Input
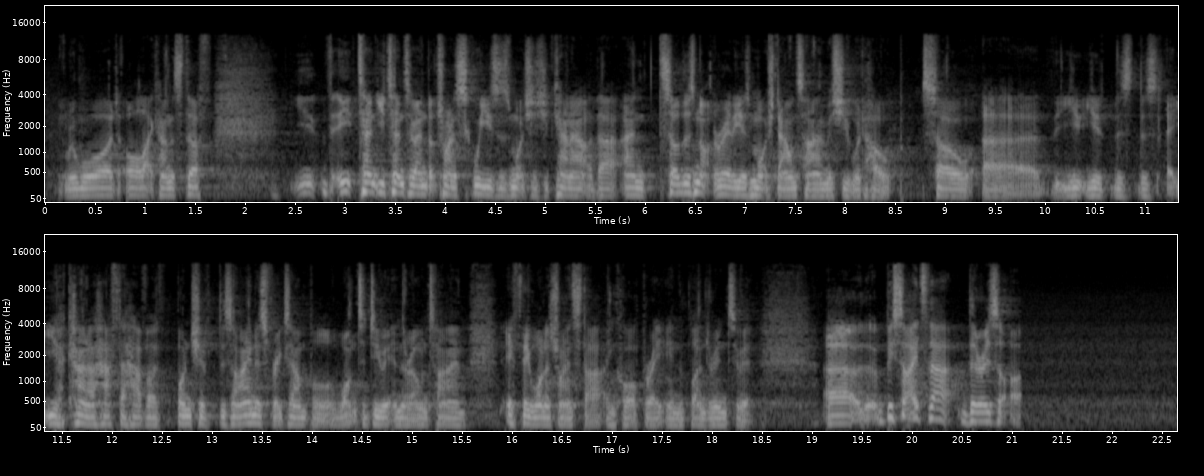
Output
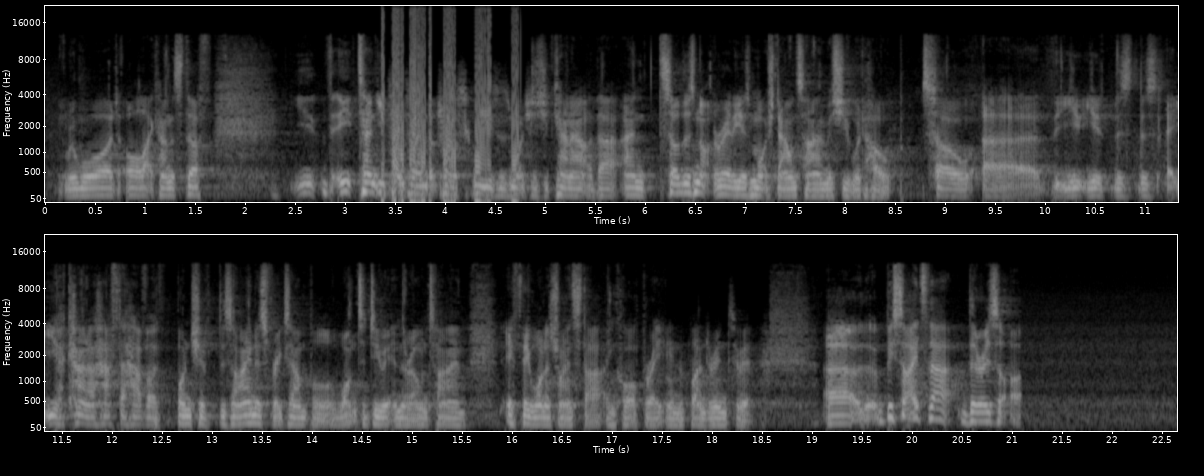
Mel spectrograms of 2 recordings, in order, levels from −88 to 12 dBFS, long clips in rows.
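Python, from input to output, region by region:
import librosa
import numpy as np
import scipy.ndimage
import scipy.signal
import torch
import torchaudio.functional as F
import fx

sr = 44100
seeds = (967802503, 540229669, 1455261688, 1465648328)

y = fx.chain(x, sr, fx.lowpass(hz=3000.0, slope=24),
    fx.overflow_wrap(gain_db=20.5), at=(3.36, 4.87))
y = fx.chain(y, sr, fx.peak_eq(hz=130.0, db=-11.5, octaves=0.83),
    fx.echo_single(ms=80, db=-22.0),
    fx.band_squash(depth_pct=70), at=(8.83, 12.43))
y = fx.chain(y, sr, fx.lowpass(hz=2000.0, slope=12),
    fx.peak_eq(hz=1400.0, db=7.5, octaves=1.7), at=(17.54, 18.58))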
